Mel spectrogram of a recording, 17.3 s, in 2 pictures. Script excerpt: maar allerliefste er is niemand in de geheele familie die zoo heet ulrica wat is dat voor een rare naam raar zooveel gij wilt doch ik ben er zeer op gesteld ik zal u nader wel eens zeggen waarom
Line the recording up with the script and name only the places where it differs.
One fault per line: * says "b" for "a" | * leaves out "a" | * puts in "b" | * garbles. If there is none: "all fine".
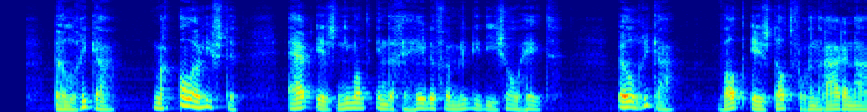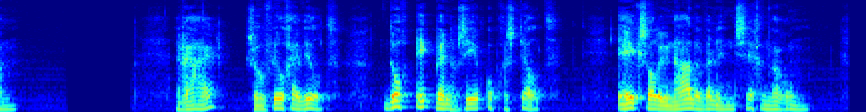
all fine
